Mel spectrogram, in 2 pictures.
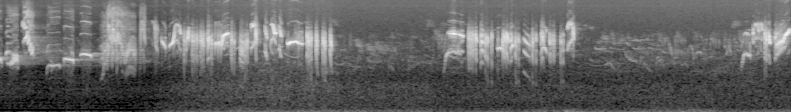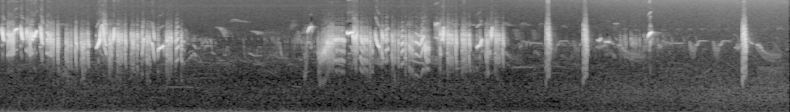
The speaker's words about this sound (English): let's go for stonechat, which sound exactly as you would expect them to, like two stones being clicked together. Great. So we'll have blackbird, Dartford Warbler and stonechat coming up now.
